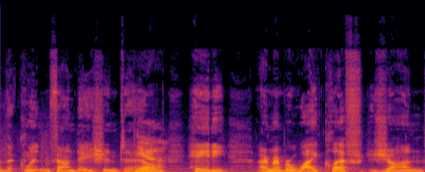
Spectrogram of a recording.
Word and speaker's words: Haiti: if you if you for the interest of pronunciation it's IAT IAT if you want to say it like a Haitian but here in America we say Haiti anyways where did that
